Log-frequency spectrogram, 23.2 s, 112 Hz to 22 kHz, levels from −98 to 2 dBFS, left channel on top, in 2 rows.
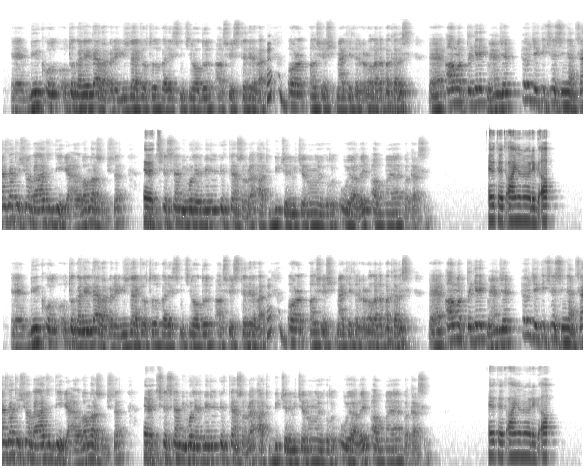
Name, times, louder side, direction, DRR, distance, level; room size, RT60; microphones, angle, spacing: voice 1, 0.2-5.3 5.7-8.1 8.5-14.0 14.4-20.0, equal, 20° right, 2.8 m, -30 dB
voice 2, 5.3-5.7 14.4-14.7 21.3-22.5, left 4 dB, 90° left, 0.6 m, -27 dB
9.7 x 7.7 x 5.7 m
head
